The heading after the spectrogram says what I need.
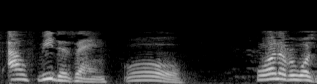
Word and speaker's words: auf Wiedersehen: actually the word you have in mind is pronounced auf wiedersehen oh well I never was much gooder than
